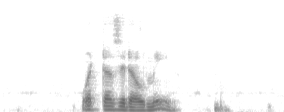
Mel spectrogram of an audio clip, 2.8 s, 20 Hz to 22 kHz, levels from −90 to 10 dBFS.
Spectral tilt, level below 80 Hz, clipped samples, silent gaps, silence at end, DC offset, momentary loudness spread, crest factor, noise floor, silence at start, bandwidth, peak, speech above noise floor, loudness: -7.5 dB/octave; -74 dBFS; under 0.1%; none; 0.6 s; under 0.1%; 24 LU; 20 dB; -79 dBFS; 0.8 s; 13.5 kHz; -22 dBFS; 42 dB; -38 LUFS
